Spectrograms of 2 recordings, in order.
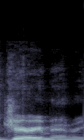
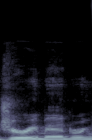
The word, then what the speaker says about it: gerrymandering: No, it is gerrymandering. You said jury mandering one time, but it is is gerrymandering.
